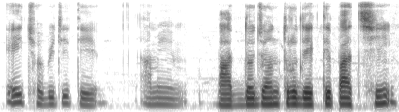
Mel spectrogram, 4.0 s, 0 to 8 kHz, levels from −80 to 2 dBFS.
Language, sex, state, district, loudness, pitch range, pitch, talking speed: Bengali, male, West Bengal, Cooch Behar, -22 LUFS, 130-150 Hz, 135 Hz, 105 wpm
